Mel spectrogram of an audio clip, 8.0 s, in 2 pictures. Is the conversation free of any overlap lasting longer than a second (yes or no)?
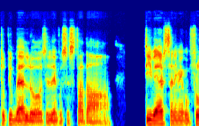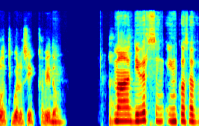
yes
